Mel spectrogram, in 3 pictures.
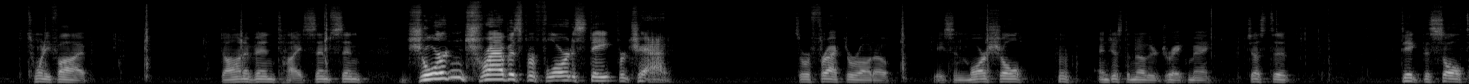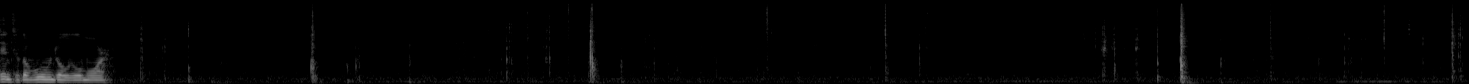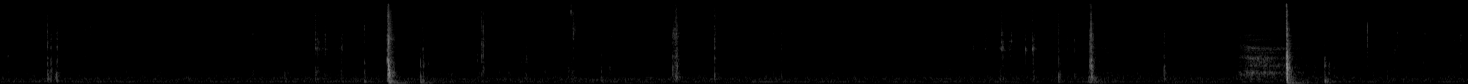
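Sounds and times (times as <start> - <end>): wrapper tearing and crinkling: 39.1 - 40.0.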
